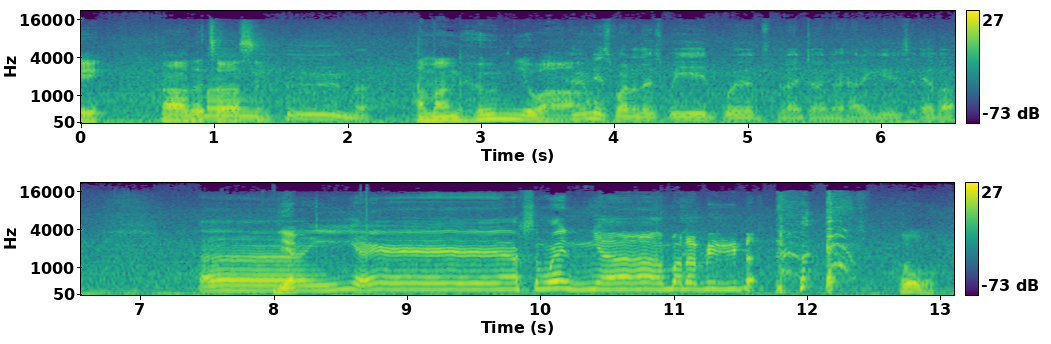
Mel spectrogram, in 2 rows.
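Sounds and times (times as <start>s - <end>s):
speech: 0.0s - 6.8s, 7.4s - 12.0s, 12.7s - 13.0s
person singing a long wavering note: 0.9s - 2.1s, 7.8s - 9.4s
person coughing: 11.6s - 12.4s.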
